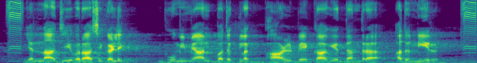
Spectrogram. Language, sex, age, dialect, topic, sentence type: Kannada, male, 18-24, Northeastern, agriculture, statement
